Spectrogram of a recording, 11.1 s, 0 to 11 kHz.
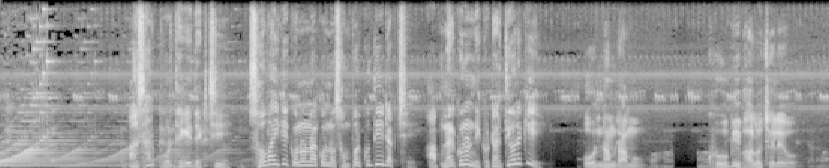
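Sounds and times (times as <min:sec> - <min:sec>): crickets chirping: 0:00.0 - 0:11.0
man speaking: 0:01.6 - 0:07.2, 0:07.8 - 0:11.0.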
